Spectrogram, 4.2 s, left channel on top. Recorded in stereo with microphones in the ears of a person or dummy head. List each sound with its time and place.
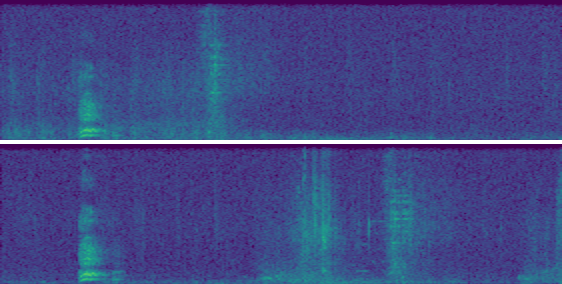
0.6 s a dog barking: 15° right (ahead or behind)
